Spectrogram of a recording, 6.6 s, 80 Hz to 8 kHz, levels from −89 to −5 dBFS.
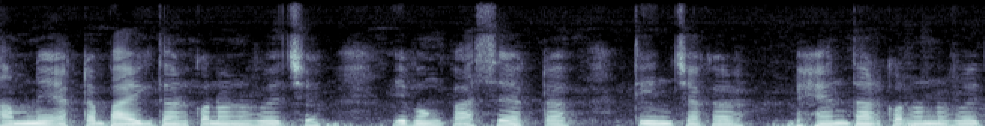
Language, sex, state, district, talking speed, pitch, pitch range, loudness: Bengali, male, West Bengal, Malda, 135 wpm, 140 Hz, 140-145 Hz, -19 LUFS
